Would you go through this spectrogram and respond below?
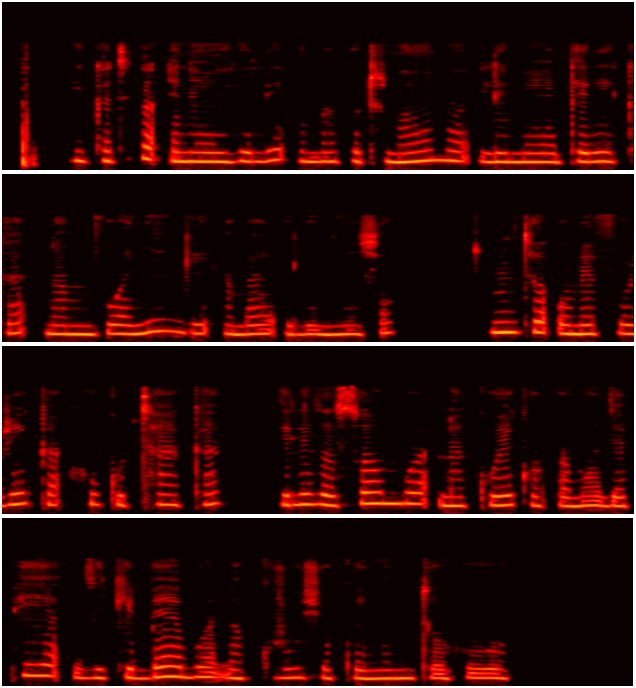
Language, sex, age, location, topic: Swahili, female, 25-35, Nairobi, government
